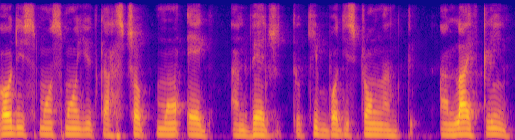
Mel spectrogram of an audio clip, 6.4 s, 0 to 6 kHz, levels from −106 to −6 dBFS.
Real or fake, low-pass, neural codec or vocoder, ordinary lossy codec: fake; 5.4 kHz; codec, 24 kHz, 3.1 kbps, DualCodec; none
